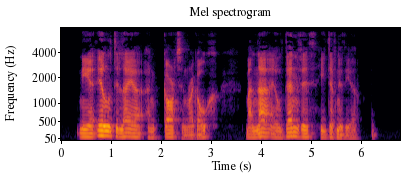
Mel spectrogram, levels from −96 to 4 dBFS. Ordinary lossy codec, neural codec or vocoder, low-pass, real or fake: MP3, 48 kbps; none; 7.2 kHz; real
